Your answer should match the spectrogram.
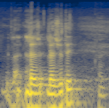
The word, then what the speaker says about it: La Jetée: I don't know how to pronounce the title. La Jetée. La Jetée.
